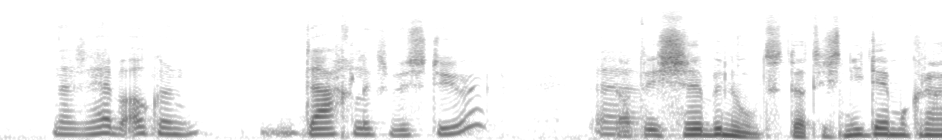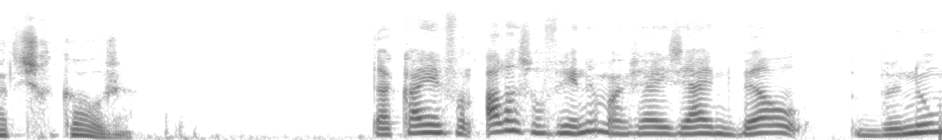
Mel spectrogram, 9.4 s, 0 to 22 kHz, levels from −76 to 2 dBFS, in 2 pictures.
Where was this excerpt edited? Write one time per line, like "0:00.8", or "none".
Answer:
none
